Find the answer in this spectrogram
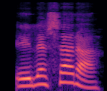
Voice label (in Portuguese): "ele achara", portugues; verbos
